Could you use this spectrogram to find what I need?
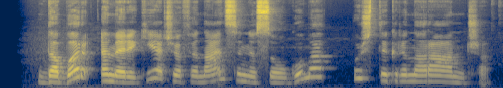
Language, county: Lithuanian, Vilnius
